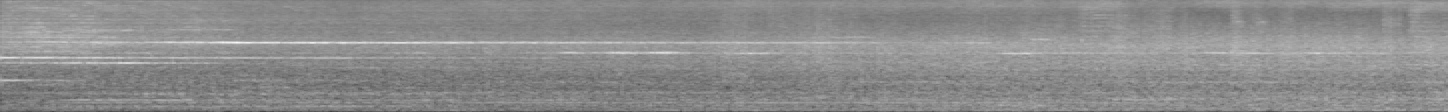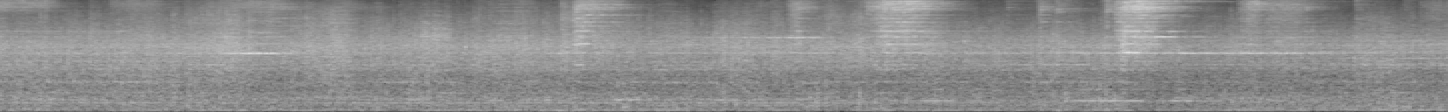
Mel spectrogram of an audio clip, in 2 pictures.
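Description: Railroad cars rolling past on the rails, with wheel squeal in thin high tones that come and go over the steady rumble of the wheels.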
